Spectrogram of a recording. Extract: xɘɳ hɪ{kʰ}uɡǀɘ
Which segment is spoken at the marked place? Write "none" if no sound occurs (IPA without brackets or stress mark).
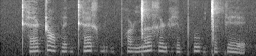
pʰ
